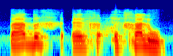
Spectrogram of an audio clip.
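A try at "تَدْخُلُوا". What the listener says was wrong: آپ نے خے کی پیش کو زبر سے کیوں بدلا ہے؟ خو خولو ہے.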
